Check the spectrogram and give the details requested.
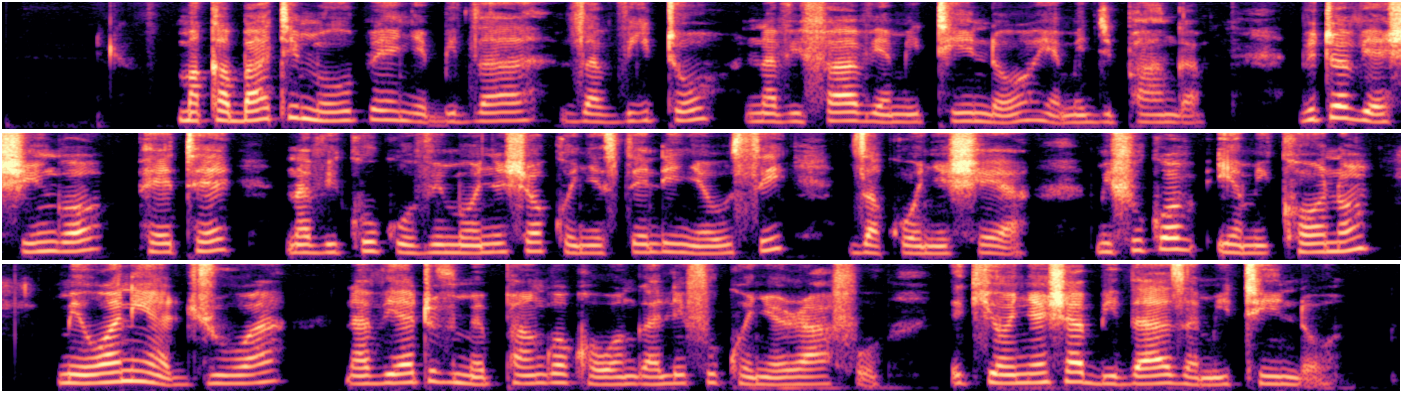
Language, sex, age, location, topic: Swahili, female, 25-35, Nairobi, finance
